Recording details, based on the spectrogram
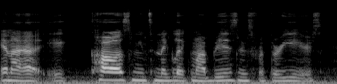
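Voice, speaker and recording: In an ordinary speaking voice, a woman talks at a moderate pace and a medium pitch. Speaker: small business owner vlogger. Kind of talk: casual vlog monologue.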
